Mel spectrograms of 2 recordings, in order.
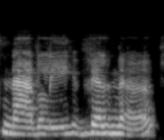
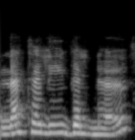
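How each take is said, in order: First: The name is pronounced the English way. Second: The name is pronounced the French way.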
